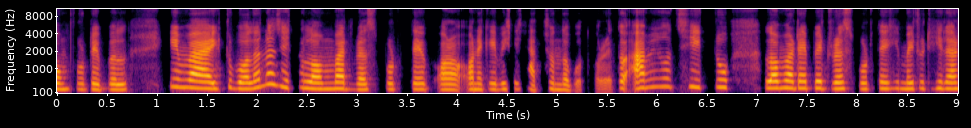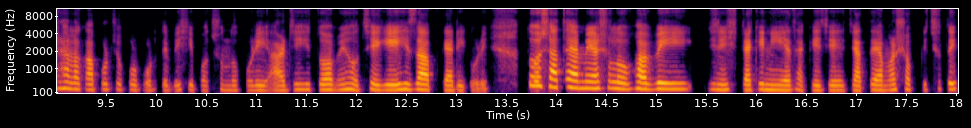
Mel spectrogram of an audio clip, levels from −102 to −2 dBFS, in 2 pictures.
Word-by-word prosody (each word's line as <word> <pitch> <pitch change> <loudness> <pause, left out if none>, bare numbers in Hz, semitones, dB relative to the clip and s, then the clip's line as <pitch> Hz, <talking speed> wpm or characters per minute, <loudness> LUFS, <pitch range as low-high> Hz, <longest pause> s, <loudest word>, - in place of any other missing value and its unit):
Comfortable, 215 -2 -1 0.5
কিংবা 290 -3 +4 0.2
একটু 245 +4 -11
বলে 235 +4 +4
না? 420 - +3
যে 310 - -2
একটু 265 +1 -12
লম্বা 230 +1 +5
ড্রেস 210 0 -1
পড়তে 220 0 -7 0.3
অ - - +4 0.3
অনেকে 220 0 -2
বেশি 225 0 -6
স্বাচ্ছন্দ্য 210 -4 -5
বোধ - - -14
করে। - - -11
তো - - -1 0.2
আমি 285 +3 +2
হচ্ছি 315 0 -11
একটু 295 +1 -9 0.5
লম্বা 265 0 +6
টাইপ 255 -1 +1
এর 260 - +3
ড্রেস 235 0 +1
পড়তে, 230 +2 -5
কিংবা 235 -2 -4
একটু 245 0 -9
ঢিলাঢালা 240 -1 0
কাপড়-চোপড় 205 -1 -6
পড়তে, 190 - -13
বেশি 190 0 -10
পছন্দ 180 +1 -15
করি। 180 0 -6 0.2
আর - - -1
যেহেতু 210 -1 -7
আমি 195 +1 -8
হচ্ছে 195 +3 -5
গিয়ে 195 0 +4
হিজাব 210 -1 +5
ক্যারি 180 -2 -2
করি। - - -11 0.4
তো - - -1 0.2
সাথে 300 0 +4
আমি 255 0 0
আসলে 255 -1 -2
ওভাবেই 225 0 +4 0.4
জিনিসটাকে 205 0 -2
নিয়ে 185 -1 0
থাকি, 185 0 -9
যে 185 - -4 0.2
যাতে 180 +3 -2
আমার 195 +2 -4
সবকিছুতেই 215 +2 -6
220 Hz, 175 wpm, -24 LUFS, 200-245 Hz, 0.5 s, লম্বা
